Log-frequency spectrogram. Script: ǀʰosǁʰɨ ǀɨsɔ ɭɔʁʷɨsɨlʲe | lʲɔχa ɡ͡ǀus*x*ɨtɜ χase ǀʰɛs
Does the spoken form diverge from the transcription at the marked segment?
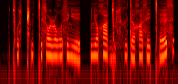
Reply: no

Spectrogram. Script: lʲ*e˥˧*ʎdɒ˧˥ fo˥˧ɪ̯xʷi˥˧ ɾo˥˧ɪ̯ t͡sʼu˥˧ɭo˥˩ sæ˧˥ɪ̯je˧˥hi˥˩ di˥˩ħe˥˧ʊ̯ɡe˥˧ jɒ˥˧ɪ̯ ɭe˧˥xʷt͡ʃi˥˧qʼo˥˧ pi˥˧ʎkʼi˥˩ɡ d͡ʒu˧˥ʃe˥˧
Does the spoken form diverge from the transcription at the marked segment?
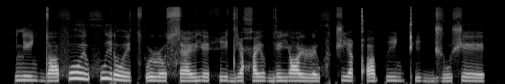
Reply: no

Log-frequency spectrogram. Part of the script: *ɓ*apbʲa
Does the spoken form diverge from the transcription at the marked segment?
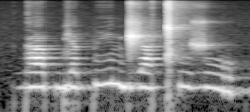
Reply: yes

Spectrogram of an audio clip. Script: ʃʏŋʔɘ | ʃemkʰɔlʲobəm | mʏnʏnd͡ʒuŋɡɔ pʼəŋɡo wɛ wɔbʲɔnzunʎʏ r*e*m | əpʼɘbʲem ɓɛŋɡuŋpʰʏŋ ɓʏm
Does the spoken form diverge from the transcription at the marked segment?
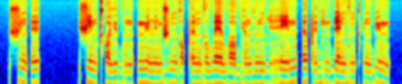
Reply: no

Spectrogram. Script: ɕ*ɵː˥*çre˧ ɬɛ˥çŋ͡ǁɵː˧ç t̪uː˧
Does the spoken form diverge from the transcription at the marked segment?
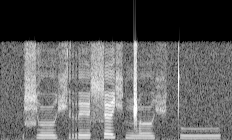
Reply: yes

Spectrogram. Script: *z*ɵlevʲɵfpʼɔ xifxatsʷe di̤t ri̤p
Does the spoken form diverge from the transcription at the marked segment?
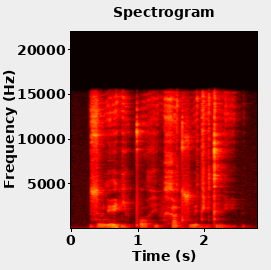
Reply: no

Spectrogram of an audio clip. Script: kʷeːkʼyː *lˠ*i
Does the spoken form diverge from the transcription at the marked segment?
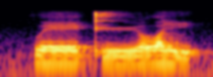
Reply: no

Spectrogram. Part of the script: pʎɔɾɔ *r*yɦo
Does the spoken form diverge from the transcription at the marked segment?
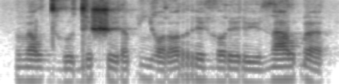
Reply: no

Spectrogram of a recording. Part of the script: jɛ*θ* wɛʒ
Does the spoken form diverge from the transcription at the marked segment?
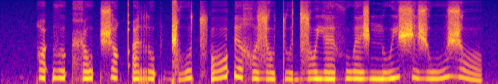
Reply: no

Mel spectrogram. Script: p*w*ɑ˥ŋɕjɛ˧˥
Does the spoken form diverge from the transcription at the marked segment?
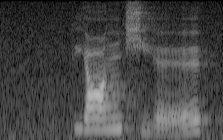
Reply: yes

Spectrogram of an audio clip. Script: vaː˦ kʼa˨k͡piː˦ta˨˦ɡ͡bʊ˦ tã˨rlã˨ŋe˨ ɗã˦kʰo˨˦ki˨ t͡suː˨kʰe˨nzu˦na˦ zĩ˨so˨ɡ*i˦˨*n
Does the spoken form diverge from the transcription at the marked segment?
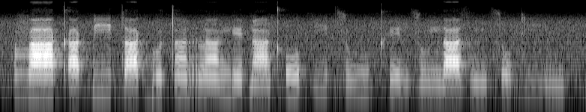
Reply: no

